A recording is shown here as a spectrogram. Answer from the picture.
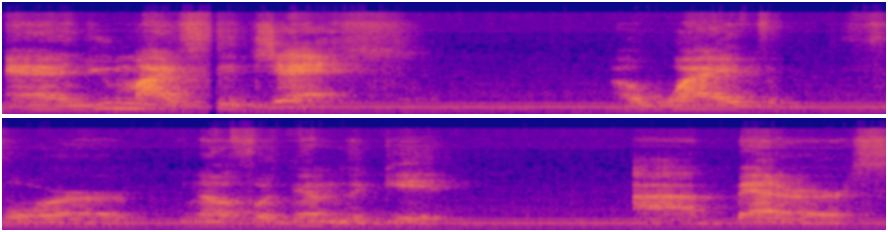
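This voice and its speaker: A man with an American accent speaks very slowly, with long, frequent pauses and big swings in loudness, in a room with audible echo. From Oklahoma. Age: 30s. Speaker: streamer. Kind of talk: casual livestream talk. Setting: at home. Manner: animated.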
